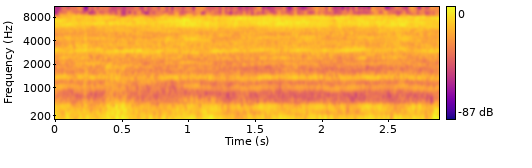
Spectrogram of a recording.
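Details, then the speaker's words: 1/6-scale 5-cylinder radial model engine kit, electric motor turning gear train, pistons and valves: smooth, steady whir with faint even ticking, no catches or grinding; mechanism running sweetly, normal. "Nice smooth running as well from those gears. And those pistons up and down as well."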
